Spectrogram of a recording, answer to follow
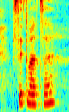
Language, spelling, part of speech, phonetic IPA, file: Czech, situace, noun, [ˈsɪtuat͡sɛ], Cs-situace.ogg
- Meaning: situation (state of affairs)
